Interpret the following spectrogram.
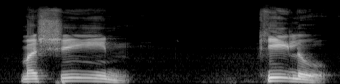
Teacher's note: மூன்றாவது உச்சரிப்பு என்ன என்று சொன்னால் ஈ என்ற உச்சரிப்பு ஐ என்ற எழுத்து சில வார்த்தைகளில் நெடில் ஓசையோடு ஈ என்ற ஓசையோடு உச்சரிக்கப்படுகிறது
